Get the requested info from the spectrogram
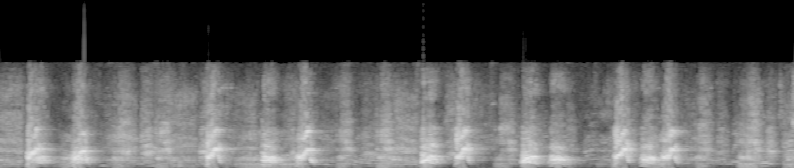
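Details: A dog in a yard barks at a bunny on the lawn in sharp, excited bursts, several per second at times, with brief pauses between.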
